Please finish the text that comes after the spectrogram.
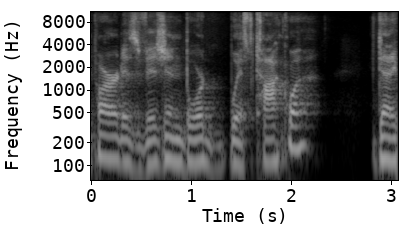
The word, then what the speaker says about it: Taqwa: Yeah, you you mentioned here you call this uh part of the spiritual intention part is vision board with taqua. Did I mispronounce that horribly?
